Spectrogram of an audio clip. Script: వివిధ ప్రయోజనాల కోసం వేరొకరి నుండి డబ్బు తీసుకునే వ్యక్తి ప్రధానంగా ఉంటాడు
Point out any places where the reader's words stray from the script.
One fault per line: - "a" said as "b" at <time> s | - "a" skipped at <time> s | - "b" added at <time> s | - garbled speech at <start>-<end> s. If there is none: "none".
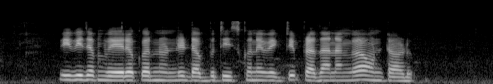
- "ప్రయోజనాల కోసం" skipped at 0.9 s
